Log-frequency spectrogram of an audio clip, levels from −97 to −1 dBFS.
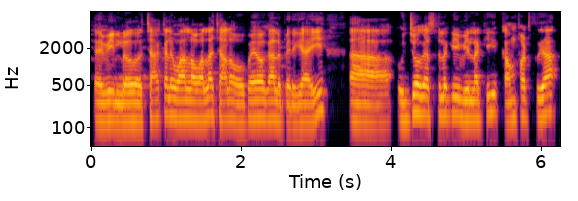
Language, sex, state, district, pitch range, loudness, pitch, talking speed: Telugu, male, Andhra Pradesh, Anantapur, 130-160 Hz, -18 LUFS, 140 Hz, 135 wpm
